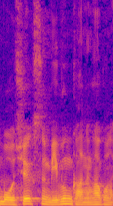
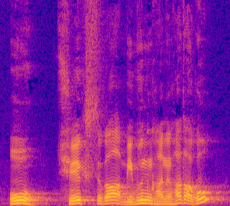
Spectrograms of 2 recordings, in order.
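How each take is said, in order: First: It is said in a casual, indifferent tone. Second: It is said in a surprised, attentive tone.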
